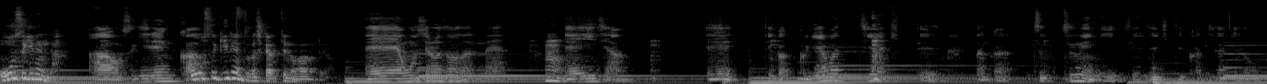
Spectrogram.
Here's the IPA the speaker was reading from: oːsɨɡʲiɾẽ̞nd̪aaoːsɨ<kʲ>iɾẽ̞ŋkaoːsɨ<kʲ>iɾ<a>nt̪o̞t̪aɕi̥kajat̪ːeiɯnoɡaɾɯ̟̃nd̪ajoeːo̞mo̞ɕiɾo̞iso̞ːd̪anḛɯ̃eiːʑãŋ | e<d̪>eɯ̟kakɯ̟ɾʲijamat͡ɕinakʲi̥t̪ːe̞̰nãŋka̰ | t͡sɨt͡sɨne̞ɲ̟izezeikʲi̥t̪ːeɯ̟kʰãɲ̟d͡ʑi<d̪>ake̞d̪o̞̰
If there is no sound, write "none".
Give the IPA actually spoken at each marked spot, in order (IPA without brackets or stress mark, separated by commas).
ɡʲ, ɡʲ, e, t̪, d̪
